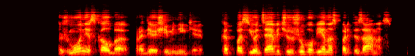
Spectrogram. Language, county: Lithuanian, Vilnius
